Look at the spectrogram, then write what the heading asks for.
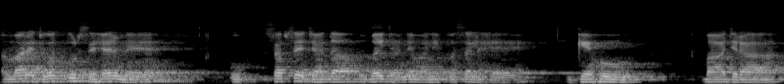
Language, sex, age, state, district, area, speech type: Hindi, male, 60+, Rajasthan, Jodhpur, urban, spontaneous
